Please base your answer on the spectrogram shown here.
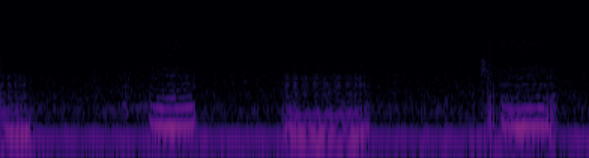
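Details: Pugs sleeping soundly and unaware of being filmed, snoring in deep, harmonic, rumbling breaths about every two to three seconds, each snore lasting roughly half a second to a second, over a steady low background hum.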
